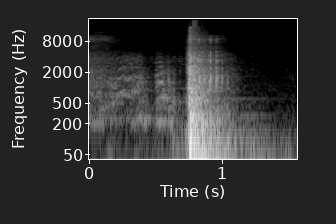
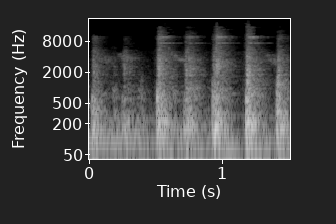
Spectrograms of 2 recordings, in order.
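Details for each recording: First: 2014 Land Rover Freelander 2 SD4 tailgate shut after trim panel removed: one solid thunk dying away cleanly, no jingle or metallic rattle; previous clanky jingle traced to a loose metal trim clip bouncing around inside; tailgate closes without rattle. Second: 2014 Land Rover Freelander 2 (LR2) SD4 tailgate: a quick metallic jingle in about five bursts, like a bag of spanners, heard over certain surfaces and on opening the boot; owner suspects the locking mechanism or the rear wiper linkage.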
